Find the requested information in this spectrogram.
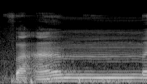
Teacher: میم مشدد میں غنہ کر کے پڑھیں گے۔ عین کی ادائیگی کا خاص خیال کریں گے۔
